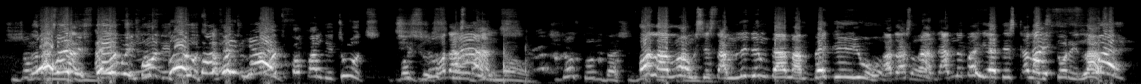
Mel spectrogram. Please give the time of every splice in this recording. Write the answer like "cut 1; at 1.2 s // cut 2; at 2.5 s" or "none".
none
